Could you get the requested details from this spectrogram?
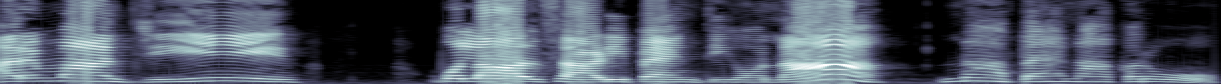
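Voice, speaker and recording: A woman does a cartoonish character voice. It is high-pitched and very slow. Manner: blunt, cheeky.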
